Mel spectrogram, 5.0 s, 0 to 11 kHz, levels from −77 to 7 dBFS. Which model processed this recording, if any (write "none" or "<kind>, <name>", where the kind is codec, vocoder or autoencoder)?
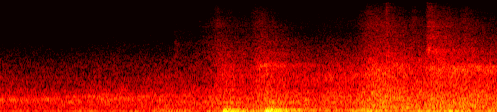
none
